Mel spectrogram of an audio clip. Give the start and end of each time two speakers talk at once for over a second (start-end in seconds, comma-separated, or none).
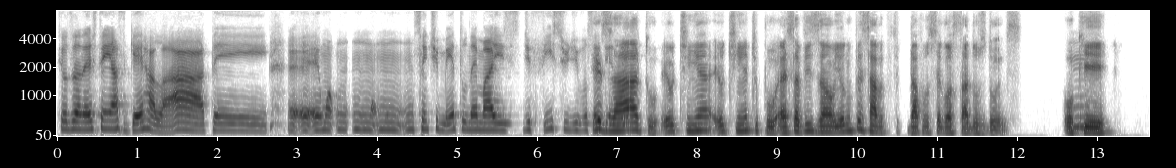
none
